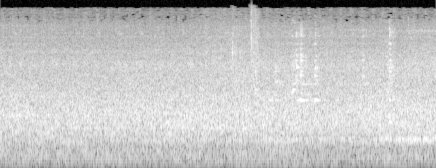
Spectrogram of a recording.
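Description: A metal wrench clinks against a wheel nut.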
